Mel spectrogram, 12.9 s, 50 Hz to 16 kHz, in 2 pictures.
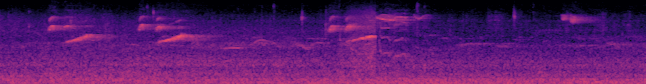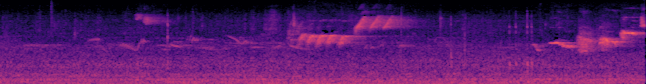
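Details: Common blackbirds giving their usual evening song on 20 May 2012 in Wijchen, eastern Brabant, Netherlands, undisturbed by distant lightning. Faint fluted and warbled phrases come at intervals over a steady broad hiss of background noise.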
